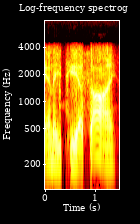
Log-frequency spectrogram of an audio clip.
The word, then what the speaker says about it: Nazi: engineered as fascists or Nazis and Saints the word Nazi phonetically na TSI is true then what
